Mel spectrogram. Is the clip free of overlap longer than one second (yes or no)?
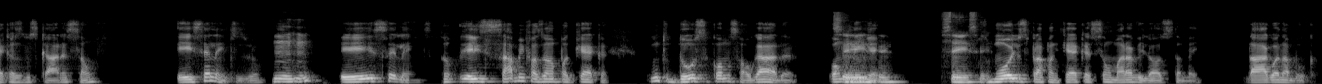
yes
